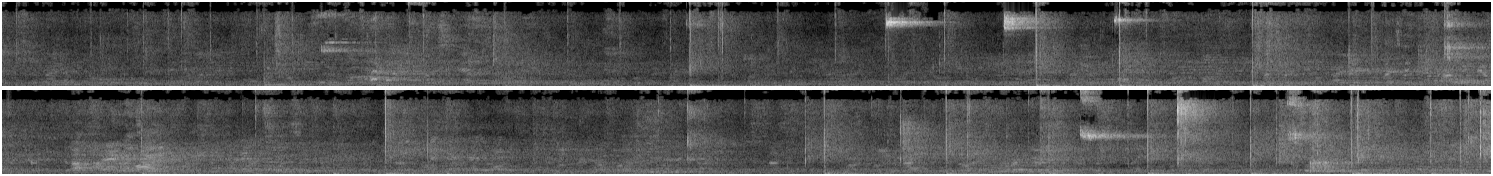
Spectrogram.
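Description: A crowd of young spectators chatters and cheers in the background.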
